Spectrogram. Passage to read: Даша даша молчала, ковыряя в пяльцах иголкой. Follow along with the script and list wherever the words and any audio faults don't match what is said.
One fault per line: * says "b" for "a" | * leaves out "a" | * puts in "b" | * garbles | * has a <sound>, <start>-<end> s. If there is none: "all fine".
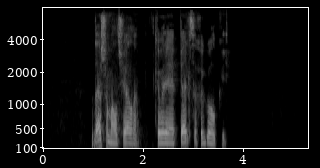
* leaves out "даша"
